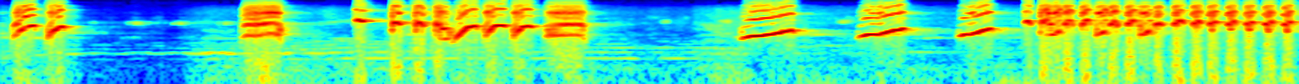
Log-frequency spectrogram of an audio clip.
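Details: White-rumped shama, a murai batu, singing a rough, sharp full-volley song used as a lure to stimulate silent shamas: rapid rising whistled sweeps, harsh buzzy bursts and a closing fast chattering trill.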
